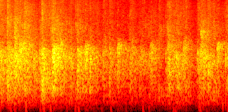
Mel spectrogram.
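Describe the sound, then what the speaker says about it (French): An audience applauds at a meeting, with brisk continuous clapping from a group, fairly loud and even, with a slight dip in the middle. "Ah, applaudissements."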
